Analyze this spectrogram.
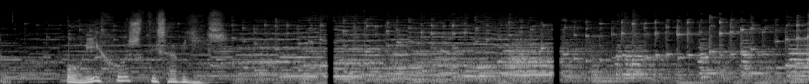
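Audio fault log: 3.25–3.36 s and 5.51–5.62 s, AAC frame loss with muting: two short gaps of about 85 ms each, which fits two lost frames apiece. The decoder zeroes the missing spectrum, and the overlapping windows fade the sound out and back in, leaving soft-edged holes rather than hard cuts.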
